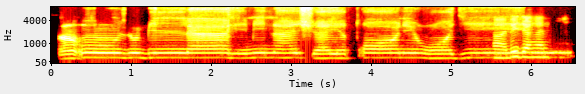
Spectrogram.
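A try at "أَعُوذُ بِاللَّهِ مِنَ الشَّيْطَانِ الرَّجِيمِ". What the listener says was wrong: Dia jangan minasyai, jangan lambat. Minasyai.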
